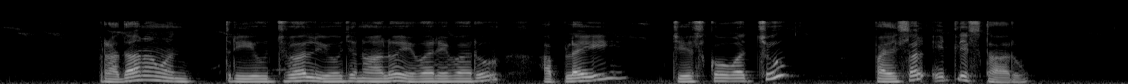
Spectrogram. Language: Telugu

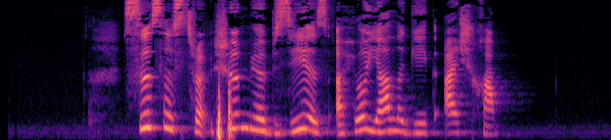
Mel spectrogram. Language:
Abkhazian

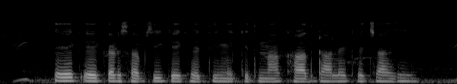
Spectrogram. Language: Bhojpuri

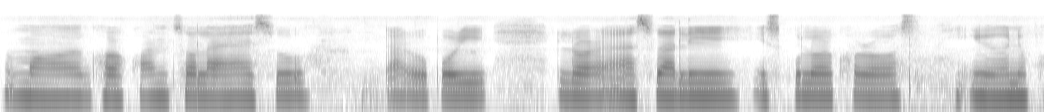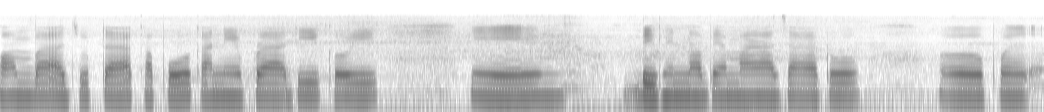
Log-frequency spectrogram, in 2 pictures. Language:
Assamese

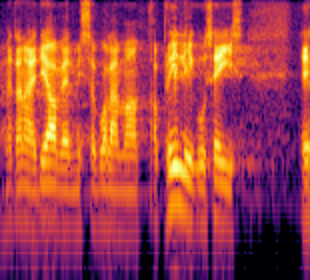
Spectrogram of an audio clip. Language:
Estonian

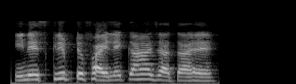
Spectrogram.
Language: Hindi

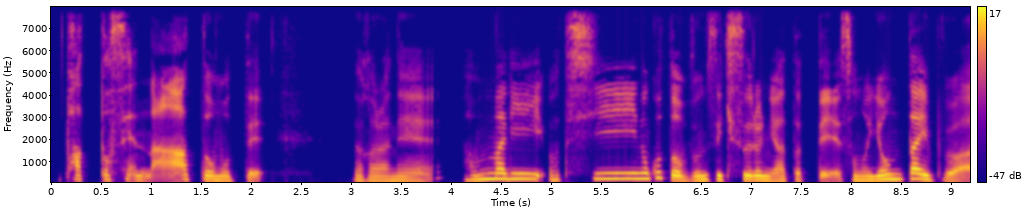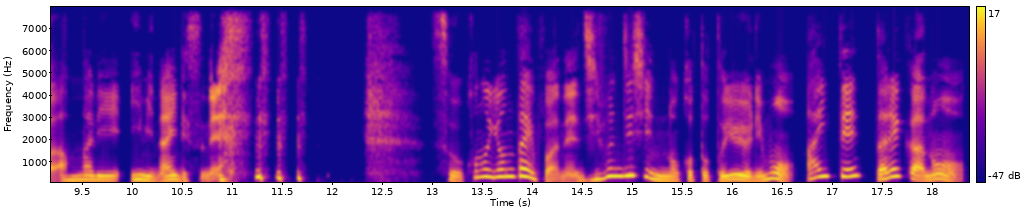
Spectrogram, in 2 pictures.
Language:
Japanese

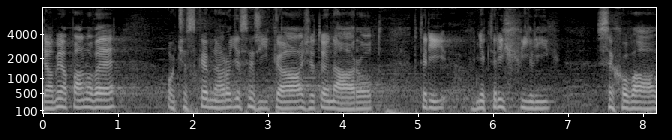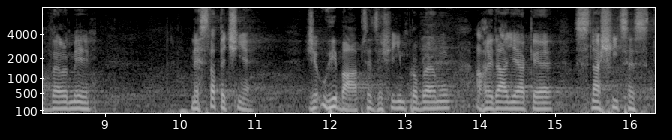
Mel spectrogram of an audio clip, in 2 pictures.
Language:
Czech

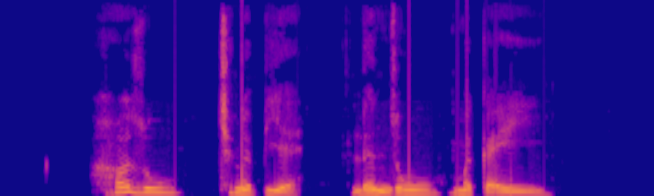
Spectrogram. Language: Ngombale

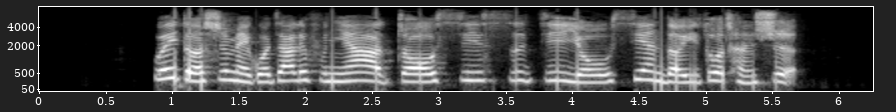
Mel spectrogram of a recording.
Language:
Chinese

